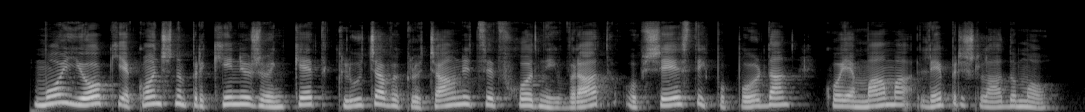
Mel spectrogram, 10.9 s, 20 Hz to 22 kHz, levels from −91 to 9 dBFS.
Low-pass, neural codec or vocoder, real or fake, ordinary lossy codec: 10.8 kHz; none; real; none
